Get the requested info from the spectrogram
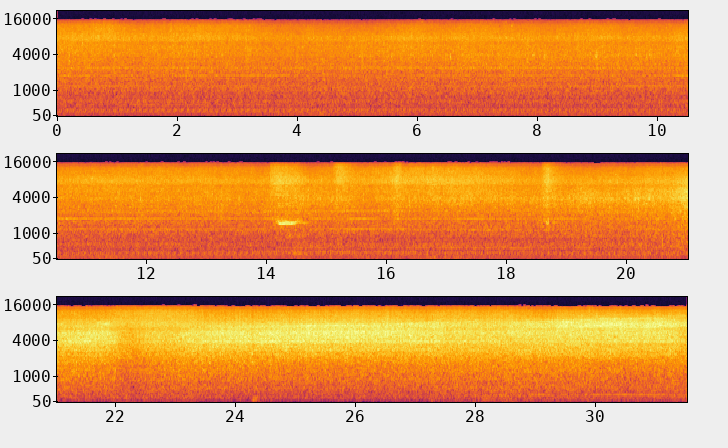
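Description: DAF XF truck engine running steadily while the tipper semi-trailer's body is raised hydraulically. About two-thirds of the way through, the low engine drone drops away and a loud, steady rushing takes over, the sound of the gravel load sliding out of the raised tipper body.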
